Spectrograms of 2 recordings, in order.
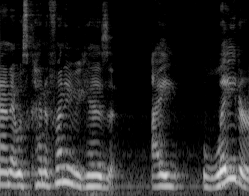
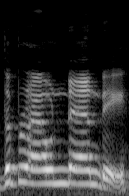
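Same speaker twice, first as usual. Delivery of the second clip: drawn-out, higher character announcement; comic character voice; 4 semitones higher, 4 dB louder, slower than usual. Acted. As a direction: play it as a silly talk-show character, stretched out. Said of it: "one of his characters from before".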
